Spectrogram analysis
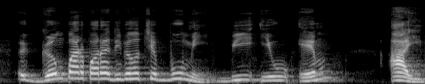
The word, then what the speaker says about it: bumi: ওই যে ভূমিকম্প হয় না, তো ওরা ওই গম্পার পরে দিবে হচ্ছে বুমি, BUMI, ভূমি কিন্তু না, বুমি, উচ্চারণটা হবে বু মি।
